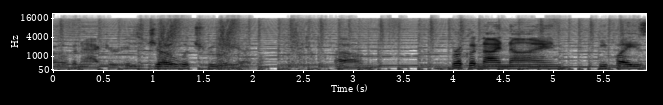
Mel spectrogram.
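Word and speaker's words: Lo Truglio: Yeah, Joe Latrulio. It's spelled Joe Latruglio.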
